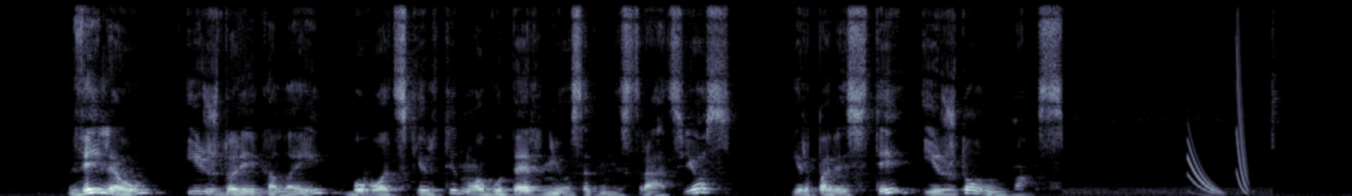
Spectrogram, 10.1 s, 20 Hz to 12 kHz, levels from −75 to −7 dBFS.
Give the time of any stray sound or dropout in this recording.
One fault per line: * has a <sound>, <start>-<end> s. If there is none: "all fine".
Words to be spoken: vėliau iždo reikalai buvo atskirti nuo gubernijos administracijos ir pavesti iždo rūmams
* has a chirp, 8.9-9.4 s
